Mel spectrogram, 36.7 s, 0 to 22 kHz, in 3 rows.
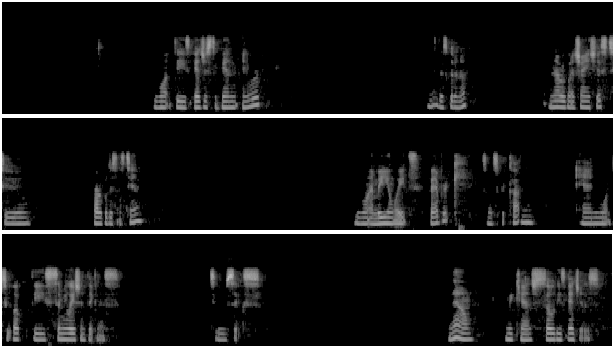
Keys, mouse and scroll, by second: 30.3 KP_6, 36.3 middle click.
